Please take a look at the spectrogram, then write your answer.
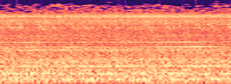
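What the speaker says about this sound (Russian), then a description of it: "Вертолет приземлился на болоте, но за несколько километров от очагов возгорания." Helicopter of an aerial forest fire service landed on a marsh, giving a steady, dense broadband engine and rotor roar that stays loud and unbroken throughout, with no voices.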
